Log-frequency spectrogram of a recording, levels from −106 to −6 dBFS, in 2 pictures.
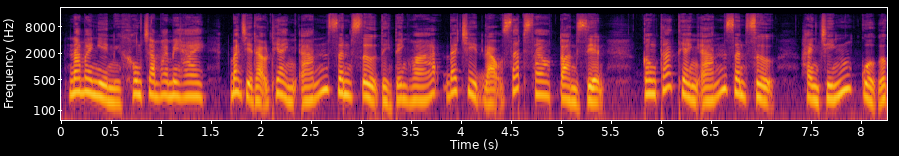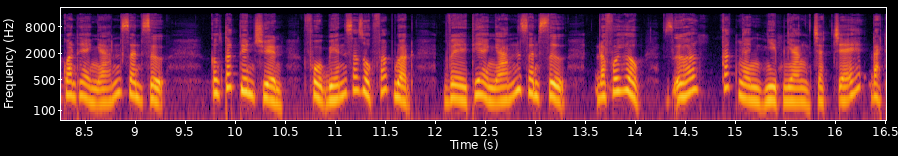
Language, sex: Vietnamese, female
